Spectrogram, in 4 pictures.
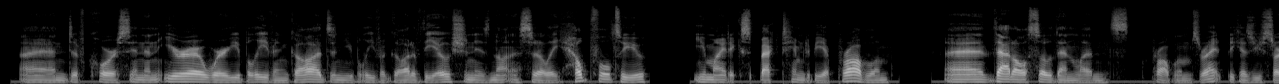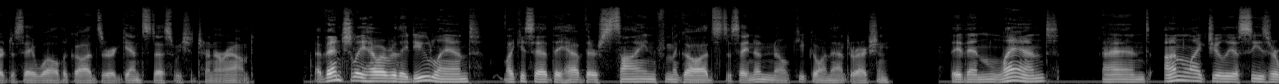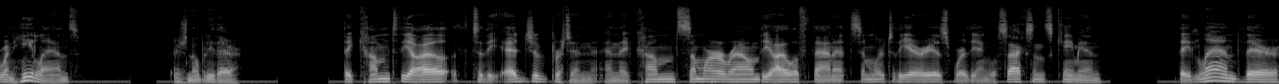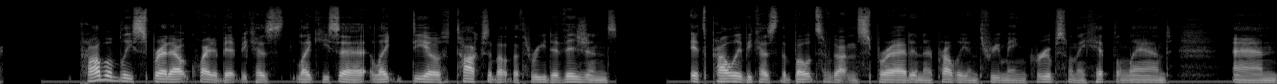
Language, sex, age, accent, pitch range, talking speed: English, male, 40-59, American, 105-125 Hz, 190 wpm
